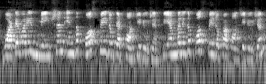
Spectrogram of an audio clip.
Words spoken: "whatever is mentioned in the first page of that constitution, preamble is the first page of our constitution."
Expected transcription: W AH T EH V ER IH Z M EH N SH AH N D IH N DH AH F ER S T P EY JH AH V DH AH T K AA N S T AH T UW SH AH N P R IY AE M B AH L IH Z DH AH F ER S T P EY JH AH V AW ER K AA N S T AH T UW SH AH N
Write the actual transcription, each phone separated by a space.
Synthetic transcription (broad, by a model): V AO T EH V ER IH Z M EH N SH AH N D IH N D AH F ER S T P EY JH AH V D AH T K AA N S T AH T UW SH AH N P IY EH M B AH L IH Z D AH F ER S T P EY JH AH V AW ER K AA N S T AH T UW SH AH N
